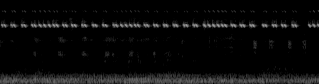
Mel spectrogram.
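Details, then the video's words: Cricket in rice fields: continuous fast high chirping in even pulses, with softer lower chirps and a more prominent low rumbling background. "SUARA JANGKRIK DI PESAWAHAN"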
